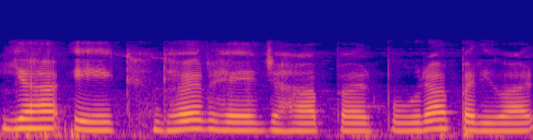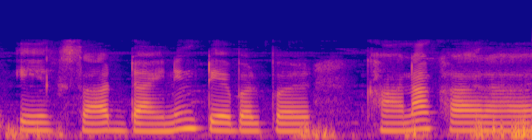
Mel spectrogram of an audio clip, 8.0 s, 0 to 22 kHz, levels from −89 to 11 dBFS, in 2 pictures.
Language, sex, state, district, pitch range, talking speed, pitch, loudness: Hindi, female, Uttar Pradesh, Lucknow, 190-210 Hz, 120 wpm, 195 Hz, -19 LUFS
